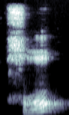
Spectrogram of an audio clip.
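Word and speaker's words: 十: that is again that's which is a rising tone second tone she that's 10.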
